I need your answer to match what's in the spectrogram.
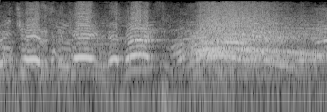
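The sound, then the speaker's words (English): A crowd of mourners, queuing in the cold to pay respects to Queen Elizabeth at Britain's Parliament building, cheers King Charles as he arrives to shake hands. They call out, first in short rising whoops and shouted bursts, then swelling into a sustained, loud roar of many voices. “The crowd cheered the king as he arrived to shake hands and exchange pleasantries with mourners, some of whom had begun lining up in the cold just after midnight.”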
